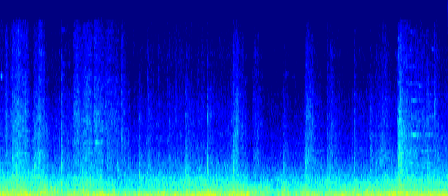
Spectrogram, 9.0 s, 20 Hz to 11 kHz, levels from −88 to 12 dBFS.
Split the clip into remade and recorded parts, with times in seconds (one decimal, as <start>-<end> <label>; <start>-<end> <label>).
0.0-0.9 remade; 0.9-4.2 recorded; 4.2-7.8 remade; 7.8-9.0 recorded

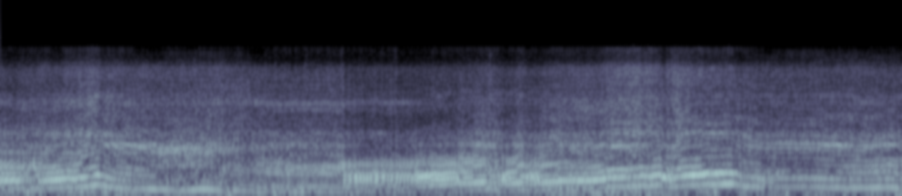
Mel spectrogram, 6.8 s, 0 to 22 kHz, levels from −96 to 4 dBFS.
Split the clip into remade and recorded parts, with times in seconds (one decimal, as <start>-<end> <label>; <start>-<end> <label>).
0.0-1.0 recorded; 1.0-2.0 remade; 2.0-5.2 recorded; 5.2-6.8 remade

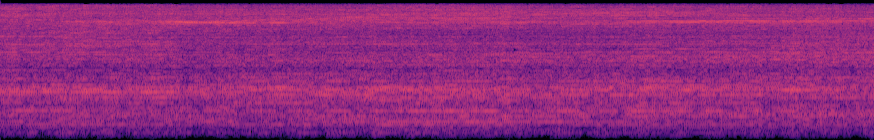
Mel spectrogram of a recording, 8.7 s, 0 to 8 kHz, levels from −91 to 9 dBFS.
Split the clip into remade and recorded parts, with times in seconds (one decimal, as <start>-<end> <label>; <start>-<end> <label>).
0.0-8.7 recorded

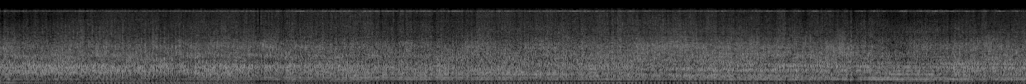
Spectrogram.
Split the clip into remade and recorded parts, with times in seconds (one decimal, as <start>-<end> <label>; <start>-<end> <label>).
0.0-2.7 remade; 2.7-5.9 recorded; 5.9-8.5 remade; 8.5-9.4 recorded; 9.4-10.3 remade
